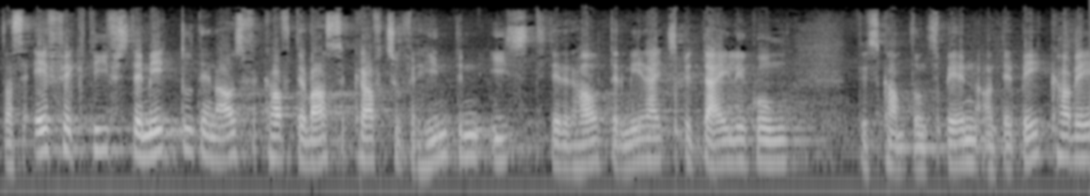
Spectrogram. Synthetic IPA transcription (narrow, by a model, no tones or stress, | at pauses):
d̥ɑsɛfɛktʰiːfstəmɪtl̩deːnaʊsfɛkʰaʊfd̥eːɐɾvɑsə̥kʁ̥ɑft̚t͡sufɛɾɦɪndənɪstd̥eːɾɛɾɦɑlt̚d̥eːɾmeːɾhaɪt͡sb̥ətaɪlɪɡʊŋ | d̥ɛskʰɑntoːnsb̥ɛʁnɑ̰nd̥eːɾb̥eːkʰɑːveː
